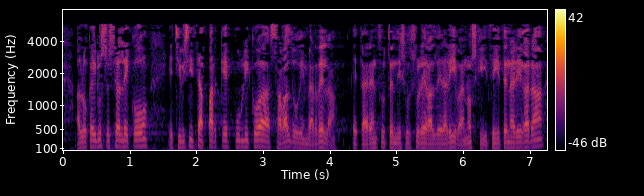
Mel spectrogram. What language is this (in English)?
Basque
